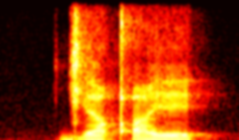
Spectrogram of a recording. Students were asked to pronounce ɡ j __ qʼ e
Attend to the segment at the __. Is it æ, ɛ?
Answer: ɛ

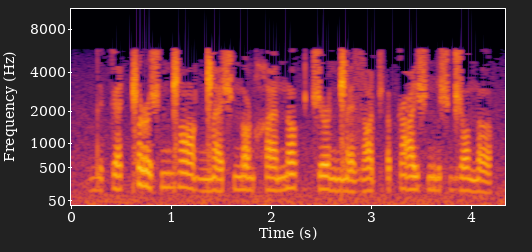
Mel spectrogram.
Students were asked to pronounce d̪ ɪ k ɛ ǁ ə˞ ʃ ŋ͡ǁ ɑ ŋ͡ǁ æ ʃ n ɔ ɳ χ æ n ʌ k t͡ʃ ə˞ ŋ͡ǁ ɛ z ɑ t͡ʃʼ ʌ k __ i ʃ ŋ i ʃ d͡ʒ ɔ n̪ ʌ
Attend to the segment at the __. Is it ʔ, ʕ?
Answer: ʕ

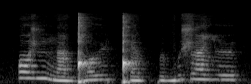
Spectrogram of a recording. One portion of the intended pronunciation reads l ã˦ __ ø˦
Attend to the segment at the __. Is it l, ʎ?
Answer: ʎ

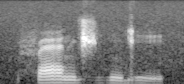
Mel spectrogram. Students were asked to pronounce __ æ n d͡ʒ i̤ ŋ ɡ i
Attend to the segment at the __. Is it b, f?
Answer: f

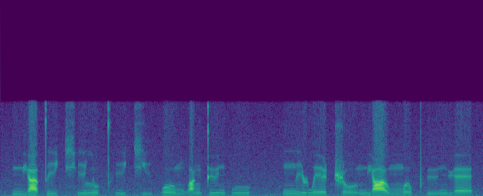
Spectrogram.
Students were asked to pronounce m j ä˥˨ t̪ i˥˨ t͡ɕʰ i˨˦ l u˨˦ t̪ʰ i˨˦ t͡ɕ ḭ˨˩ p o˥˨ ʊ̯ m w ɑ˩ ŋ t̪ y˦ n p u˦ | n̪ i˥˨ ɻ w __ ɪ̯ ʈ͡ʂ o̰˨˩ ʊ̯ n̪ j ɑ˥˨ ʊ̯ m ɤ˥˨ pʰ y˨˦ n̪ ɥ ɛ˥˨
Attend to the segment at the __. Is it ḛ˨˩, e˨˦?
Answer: e˨˦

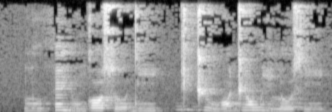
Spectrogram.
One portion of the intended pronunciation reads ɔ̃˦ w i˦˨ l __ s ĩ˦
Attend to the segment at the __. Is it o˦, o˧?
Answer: o˧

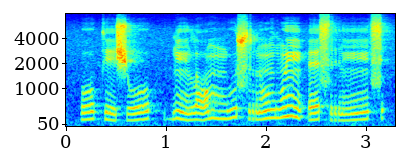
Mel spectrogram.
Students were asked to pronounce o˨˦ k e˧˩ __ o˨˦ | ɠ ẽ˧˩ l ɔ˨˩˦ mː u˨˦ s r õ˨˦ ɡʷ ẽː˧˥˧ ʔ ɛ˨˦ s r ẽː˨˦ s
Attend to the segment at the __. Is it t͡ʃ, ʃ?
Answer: ʃ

